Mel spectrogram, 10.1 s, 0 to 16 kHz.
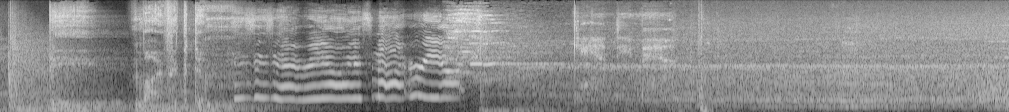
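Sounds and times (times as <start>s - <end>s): breathy whisper: 5.7s - 6.9s.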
